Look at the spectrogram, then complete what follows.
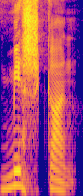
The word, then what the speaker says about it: Mishkan: word po pala ng, sa Hebrew po ng tabernacle is Mishkan.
